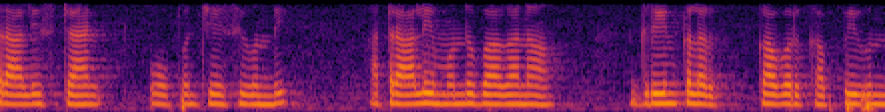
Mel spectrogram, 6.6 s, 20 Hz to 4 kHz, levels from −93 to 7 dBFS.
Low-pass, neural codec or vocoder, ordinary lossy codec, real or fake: 3.6 kHz; none; none; real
